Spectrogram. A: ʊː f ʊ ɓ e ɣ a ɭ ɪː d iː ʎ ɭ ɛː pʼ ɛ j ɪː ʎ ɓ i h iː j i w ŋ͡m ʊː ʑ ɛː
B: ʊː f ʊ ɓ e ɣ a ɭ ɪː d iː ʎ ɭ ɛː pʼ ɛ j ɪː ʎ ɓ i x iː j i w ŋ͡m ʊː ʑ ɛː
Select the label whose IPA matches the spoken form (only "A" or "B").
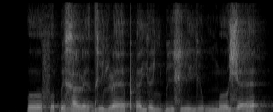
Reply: B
